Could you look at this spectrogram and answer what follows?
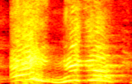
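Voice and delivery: very high, loud laughing mock dad; the dad reacting to his son, high and laughing. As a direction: cackle it as a stunned dad.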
